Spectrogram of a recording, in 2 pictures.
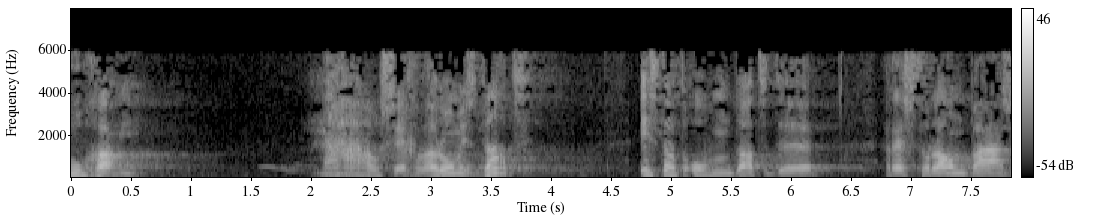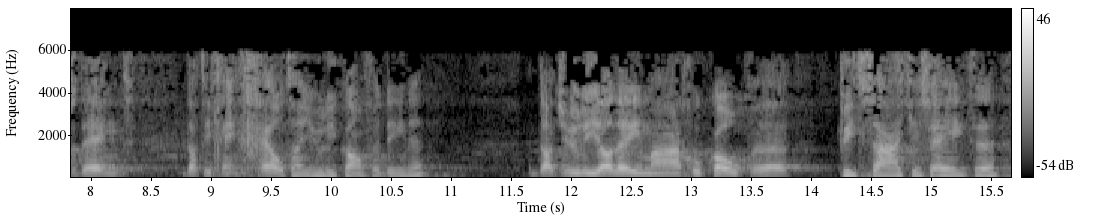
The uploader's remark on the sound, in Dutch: De preek is op 15 januari 2023 opgenomen in de Jeruzalemkerk in Groningen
